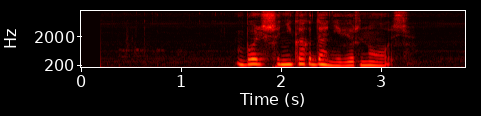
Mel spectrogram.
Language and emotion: Russian, sad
